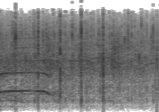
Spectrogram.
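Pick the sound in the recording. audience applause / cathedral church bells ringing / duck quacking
audience applause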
